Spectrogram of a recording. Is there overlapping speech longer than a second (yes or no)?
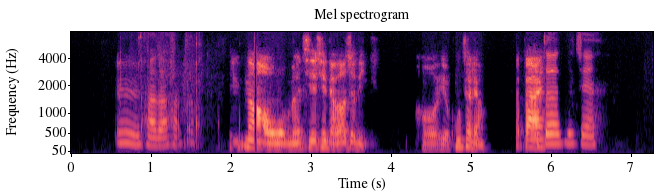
no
